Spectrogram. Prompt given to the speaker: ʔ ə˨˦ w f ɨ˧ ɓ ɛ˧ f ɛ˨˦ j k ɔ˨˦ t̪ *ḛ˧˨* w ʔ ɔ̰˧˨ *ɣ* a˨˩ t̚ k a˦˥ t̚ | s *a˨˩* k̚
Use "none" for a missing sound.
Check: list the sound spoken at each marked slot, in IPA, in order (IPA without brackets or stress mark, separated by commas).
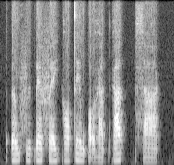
e˧, ɣ, aː˨˩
